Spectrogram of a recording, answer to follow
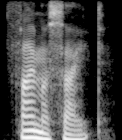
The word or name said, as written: thymocyte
